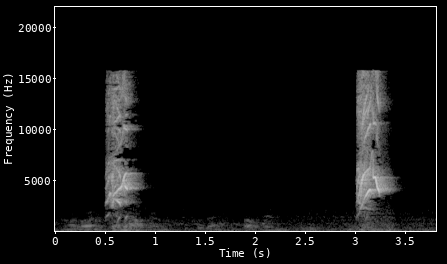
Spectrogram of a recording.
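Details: Goldfinch calling: two harsh, high, chattering chirps about two and a half seconds apart, with faint low sounds between them.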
